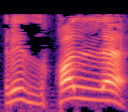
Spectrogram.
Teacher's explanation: ادغام بغير غنة كامل يعني هتلغي التنوين خالص كأن لا وجود له وتقولها كده رزقا لا.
